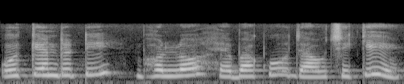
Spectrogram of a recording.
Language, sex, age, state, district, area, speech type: Odia, female, 18-30, Odisha, Balasore, rural, read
